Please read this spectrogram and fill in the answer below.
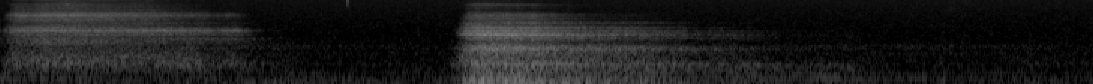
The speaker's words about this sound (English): Take a deep breath in and a deep breath out.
